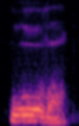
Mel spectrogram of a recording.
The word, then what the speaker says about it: Louisville: Although for all those who are native Kentuckians, I'll have to say it's Louisville.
